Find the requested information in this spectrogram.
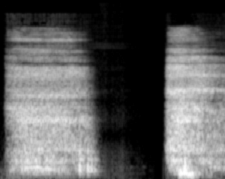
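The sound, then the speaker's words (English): A loud, awkward deep breath: a long, breathy inhale lasting about a second, a short silence, then a forceful, audible exhale, with no talking. “That's my awkward deep breath, but on radio. When you are doing a deep breath before in a meeting with someone else, don't make it as loud and awkward as I just made it.”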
